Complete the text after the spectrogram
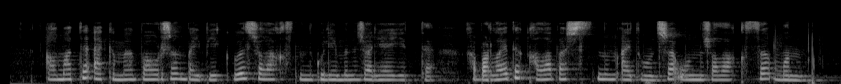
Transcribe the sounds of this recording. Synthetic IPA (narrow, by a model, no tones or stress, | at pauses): ɑlˠmɑt̪əʔækʲɪmɪbɑwəɾʒɑnbɑjbe̞kwɵzʒɑlˠɑqʰə̥sənəɴkʲʰɵle̞mɪnʒɑɾijɑe̞t̪ːɪ | χɑbɑɾlˠɑjd̪əqʰɑlˠɑbɑsʃə̥sənəɴɑjt̪uənʃɑ̰wʔo̞nəɴʒɑlˠɑqʰə̥səmən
